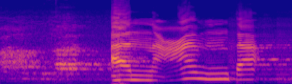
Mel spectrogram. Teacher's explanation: Hamzah dari Aqsal halq ain dari wasul halq pengucapan dari Hamzah langsung ke ain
